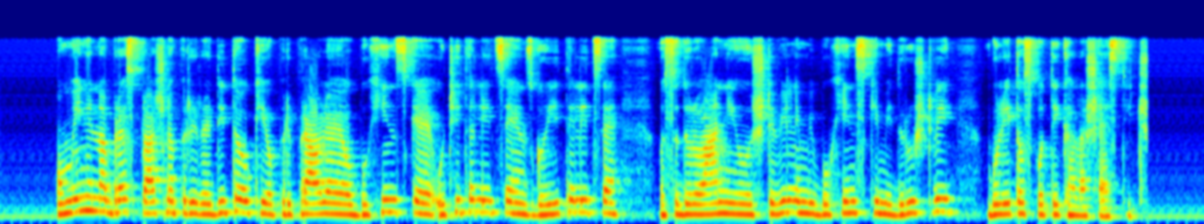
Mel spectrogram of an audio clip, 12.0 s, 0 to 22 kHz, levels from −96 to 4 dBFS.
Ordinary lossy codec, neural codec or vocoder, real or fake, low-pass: none; none; real; 10.8 kHz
